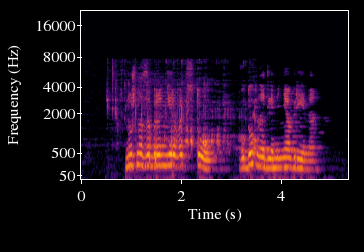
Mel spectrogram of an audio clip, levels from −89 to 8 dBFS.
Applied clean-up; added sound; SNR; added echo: classical method WPE with log-MMSE.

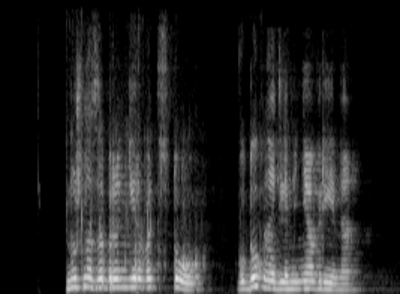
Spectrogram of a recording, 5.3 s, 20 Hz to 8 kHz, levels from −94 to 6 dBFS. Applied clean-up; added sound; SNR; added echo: neural mask model DeepFilterNet 3.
